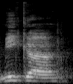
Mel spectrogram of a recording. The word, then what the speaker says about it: Micah: A couple, Katie and Mika, even though it's spelled Micah, and the actor says it Mika, it's really weird.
